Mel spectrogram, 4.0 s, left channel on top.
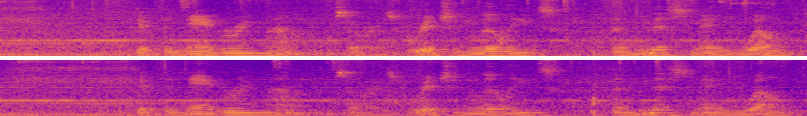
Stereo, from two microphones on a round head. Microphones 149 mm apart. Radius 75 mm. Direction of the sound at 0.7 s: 50° left (ahead or behind).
